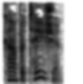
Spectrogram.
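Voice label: "compotation", English, British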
